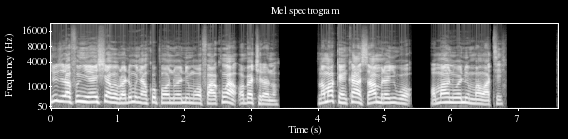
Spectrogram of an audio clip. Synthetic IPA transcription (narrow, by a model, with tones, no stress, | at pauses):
ji˦s̬ɾa˨fʊ˦ɲĩ˨æ̃˦n̩˦ɕi˦a˨wæ˨wɾa˨dɪ˦mʊ̃˦˨ɲã˨ŋkʰo˦pʰɔ̃˦n˦nʊ̃˦æ˦nĩ˦m˨ɔ˨faː˨kʰʊ̃˦a˨ʔɔ˦bɛ˦t͡ɕʰɪ˨ɾɛ˨nʊ̃˦ | nã˨˦ã˦kɛ̃˨ŋ˨kʰã˦˨sãː˨˦mɪ̃˨ɛ˦ji˦wɔ˨ | ɔ˨mã˦nː˦ʊ̃˦æ˦nĩ˦mː˨ã˨wa˨tʰɪ˦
